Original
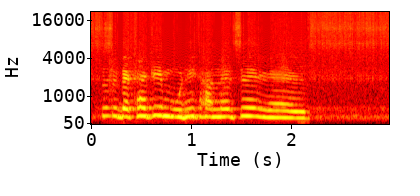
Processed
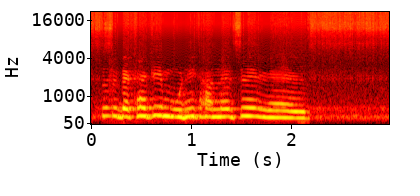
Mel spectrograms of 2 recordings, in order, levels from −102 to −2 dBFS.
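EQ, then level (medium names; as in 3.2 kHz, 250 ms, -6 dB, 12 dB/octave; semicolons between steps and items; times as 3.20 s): FFT filter 670 Hz 0 dB, 3 kHz -15 dB, 7.6 kHz -9 dB, 14 kHz +5 dB; -2.5 dB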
